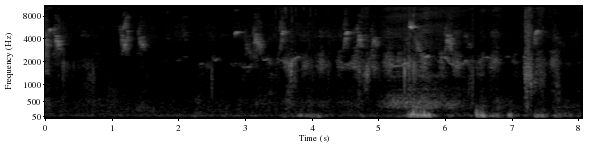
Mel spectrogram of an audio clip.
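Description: Birds chirping faintly with scattered short calls, and a soft low thump a little past halfway through.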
